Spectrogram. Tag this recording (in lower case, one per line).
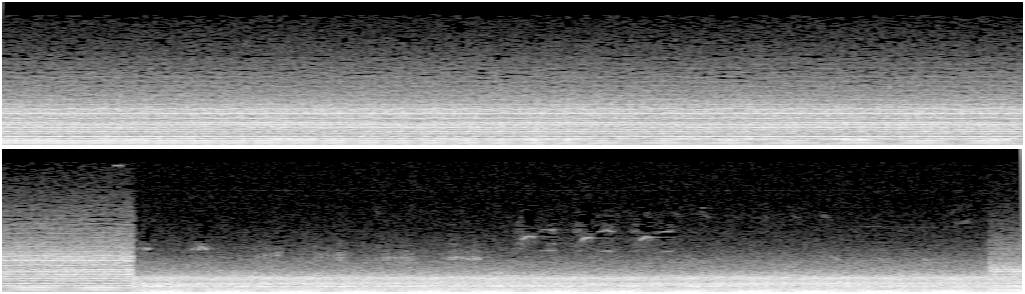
synthesizer
musical instrument
music
keyboard (musical)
